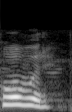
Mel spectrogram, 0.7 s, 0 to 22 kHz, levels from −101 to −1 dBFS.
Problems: constant background noise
